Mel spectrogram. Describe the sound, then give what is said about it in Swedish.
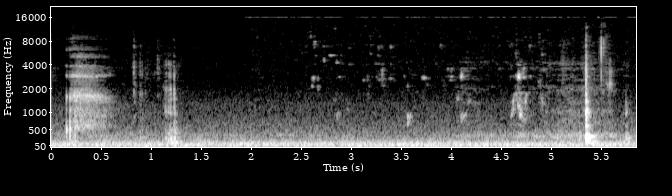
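Water pours briefly into a glass, followed by a few soft drips and small clinks over a low, steady room hum, then one sharper clink near the end. No one speaks. “Skulle man kunna få lite vatten?”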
